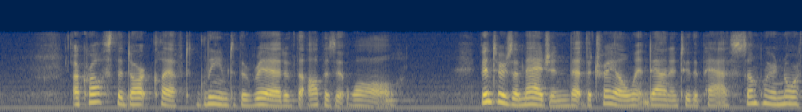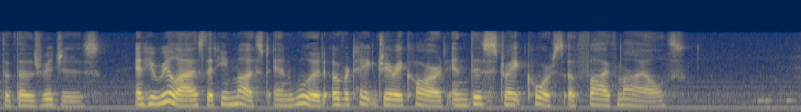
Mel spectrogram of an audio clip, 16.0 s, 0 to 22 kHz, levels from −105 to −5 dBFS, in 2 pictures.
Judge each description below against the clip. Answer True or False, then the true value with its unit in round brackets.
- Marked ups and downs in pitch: False (3.8 semitones)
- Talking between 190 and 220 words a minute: False (165 wpm)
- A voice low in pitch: False (185 Hz)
